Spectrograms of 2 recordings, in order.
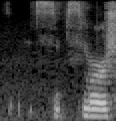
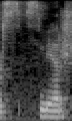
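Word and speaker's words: СМЕРШ: In regard to SMERSH or SMERSH as we pronounce it, it's basically a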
